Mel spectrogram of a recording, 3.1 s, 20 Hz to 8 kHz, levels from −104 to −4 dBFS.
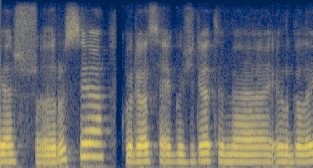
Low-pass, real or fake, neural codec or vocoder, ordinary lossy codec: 7.2 kHz; real; none; Opus, 24 kbps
